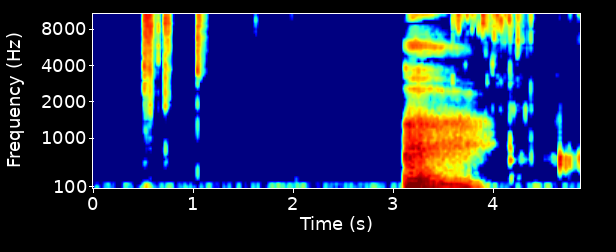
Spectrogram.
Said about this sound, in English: That's the live pouring. That's not sound effects. Pouring it into the glass.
